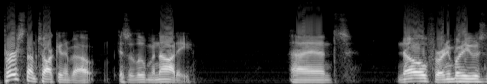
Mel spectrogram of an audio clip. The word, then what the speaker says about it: Illuminaughtii: a name that's that basically is pronounced as Illuminati but it's spelled very differently uh we'll be in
